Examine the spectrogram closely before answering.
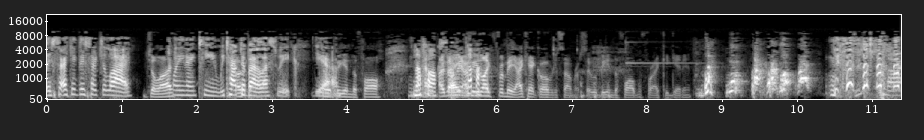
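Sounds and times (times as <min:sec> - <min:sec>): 
speech: 0:00.0 - 0:11.3
laughter: 0:05.2 - 0:07.8, 0:10.5 - 0:11.3
dog barking: 0:08.7 - 0:10.3.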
